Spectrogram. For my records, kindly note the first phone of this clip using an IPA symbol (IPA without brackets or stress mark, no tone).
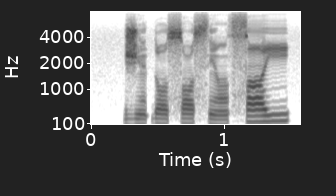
ʒ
